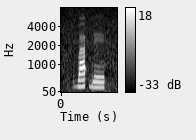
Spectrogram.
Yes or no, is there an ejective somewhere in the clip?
no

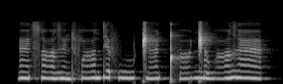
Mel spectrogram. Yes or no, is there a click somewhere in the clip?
yes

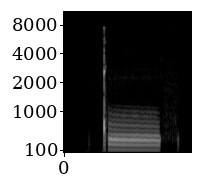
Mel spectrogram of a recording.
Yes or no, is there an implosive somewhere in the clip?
no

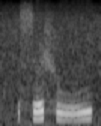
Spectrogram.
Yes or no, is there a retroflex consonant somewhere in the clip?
yes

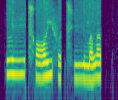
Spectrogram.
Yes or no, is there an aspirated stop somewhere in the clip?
yes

